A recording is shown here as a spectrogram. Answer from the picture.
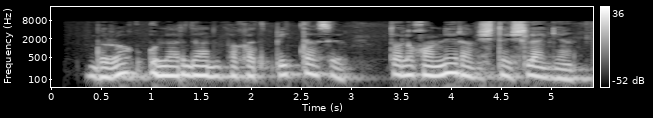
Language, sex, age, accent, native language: Uzbek, female, 18-24, Toshkent shahri, Uzbek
